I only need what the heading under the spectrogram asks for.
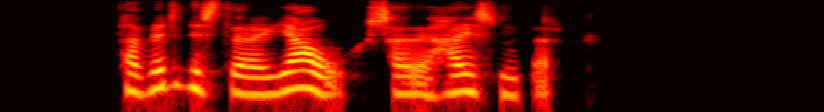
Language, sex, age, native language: Icelandic, female, 20-29, Icelandic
